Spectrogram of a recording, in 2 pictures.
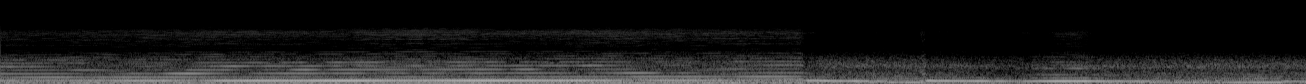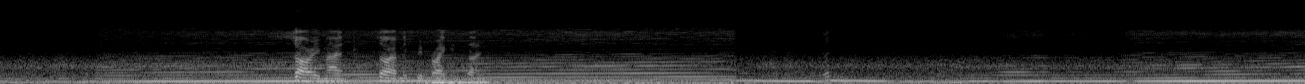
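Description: A racing car engine roars steadily, its pitch rising and falling with speed.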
